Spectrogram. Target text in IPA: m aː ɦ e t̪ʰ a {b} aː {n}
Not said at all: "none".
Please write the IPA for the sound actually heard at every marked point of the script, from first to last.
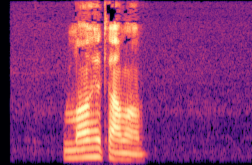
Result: m, m

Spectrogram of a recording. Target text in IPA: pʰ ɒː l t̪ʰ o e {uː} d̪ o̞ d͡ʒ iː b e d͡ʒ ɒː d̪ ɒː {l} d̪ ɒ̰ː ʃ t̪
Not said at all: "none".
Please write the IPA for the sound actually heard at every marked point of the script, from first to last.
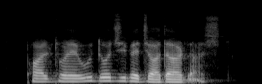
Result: uː, ɾ

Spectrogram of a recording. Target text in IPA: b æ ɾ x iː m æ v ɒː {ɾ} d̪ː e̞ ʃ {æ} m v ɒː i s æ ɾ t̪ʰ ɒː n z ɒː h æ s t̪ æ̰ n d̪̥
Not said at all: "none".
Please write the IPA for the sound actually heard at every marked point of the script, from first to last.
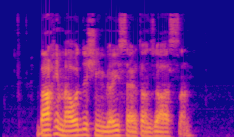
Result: none, i

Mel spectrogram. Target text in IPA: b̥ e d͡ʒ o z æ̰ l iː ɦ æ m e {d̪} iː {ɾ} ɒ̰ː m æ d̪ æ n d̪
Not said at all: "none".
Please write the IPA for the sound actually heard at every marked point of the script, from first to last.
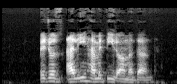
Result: d̪, ɾ

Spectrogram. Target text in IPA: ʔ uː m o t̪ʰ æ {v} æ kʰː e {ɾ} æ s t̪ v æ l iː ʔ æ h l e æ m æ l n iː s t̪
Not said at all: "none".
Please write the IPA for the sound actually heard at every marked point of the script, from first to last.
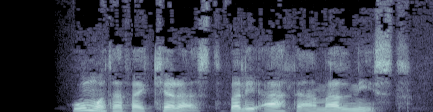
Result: f, ɾ

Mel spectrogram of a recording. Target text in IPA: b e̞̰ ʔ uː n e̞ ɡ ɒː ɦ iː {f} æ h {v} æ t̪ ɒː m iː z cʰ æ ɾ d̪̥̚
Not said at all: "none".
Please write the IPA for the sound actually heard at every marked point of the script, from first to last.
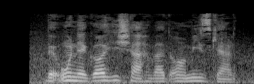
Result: ʃ, v

